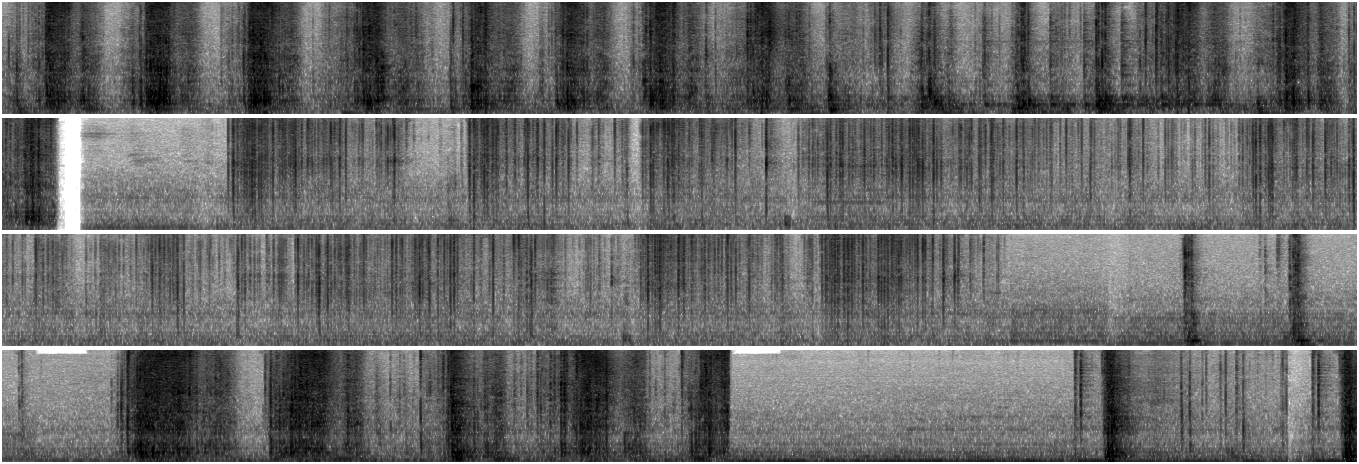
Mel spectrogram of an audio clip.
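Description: Slime squeezed, pressed and stretched by hand, making repeated sticky crackling and popping sounds. The pops come in runs with short breaks between them.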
